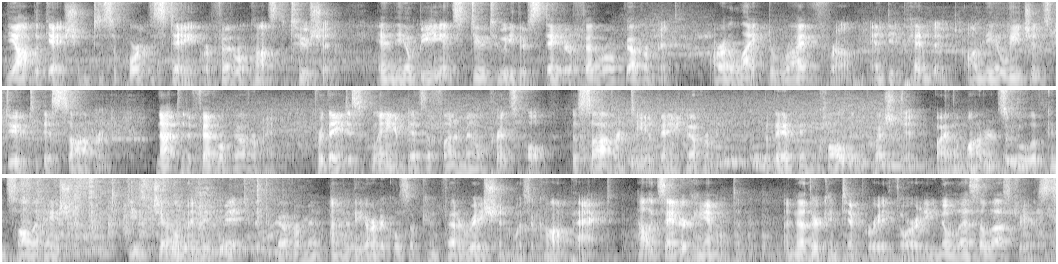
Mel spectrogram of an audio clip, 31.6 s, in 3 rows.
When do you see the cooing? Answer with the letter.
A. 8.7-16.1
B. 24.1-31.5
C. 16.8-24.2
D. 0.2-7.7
C.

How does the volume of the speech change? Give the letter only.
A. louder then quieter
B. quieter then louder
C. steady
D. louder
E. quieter
C.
